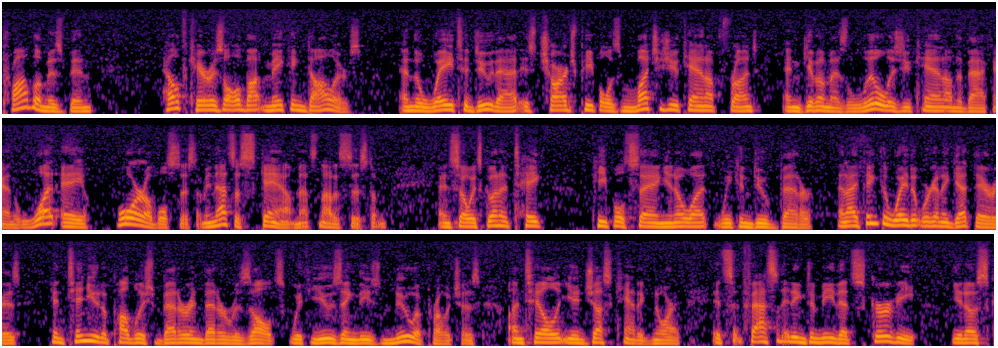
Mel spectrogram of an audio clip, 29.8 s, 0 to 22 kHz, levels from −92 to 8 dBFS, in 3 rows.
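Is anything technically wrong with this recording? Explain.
Yes. Overdone noise removal runs throughout the speech. A noise reducer set too aggressively pulls individual frequency bands down or out whenever they resemble its noise estimate, taking quieter vocal detail with them, so the background drops and breaks up into twinkling specks.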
